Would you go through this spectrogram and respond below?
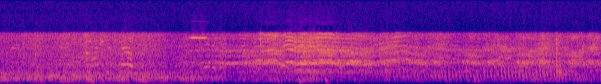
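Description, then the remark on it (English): A large crowd shouts and clamors as it moves through a street where a Renault car burns on its side, fires burn and windows have been smashed; a dense, continuous roar of many voices with louder yells rising and falling, swelling briefly toward the middle. “And crowd moving through the area.”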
